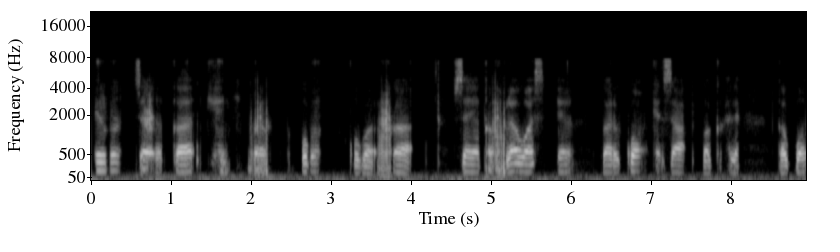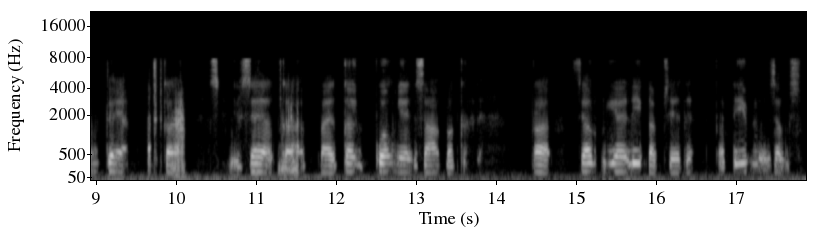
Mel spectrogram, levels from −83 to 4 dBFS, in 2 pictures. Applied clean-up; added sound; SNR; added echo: neural diffusion model UNIVERSE++.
